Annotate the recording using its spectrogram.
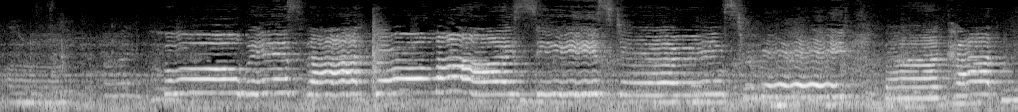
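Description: A young woman singing solo, coming in about a second and a half in, with long held notes carrying a clear vibrato.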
